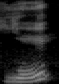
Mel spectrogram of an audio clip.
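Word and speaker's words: यह: In the script, it's written as yah hai. Yah hai. But again, the pronunciation is closer to this one. Ye hai. Ye hai.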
